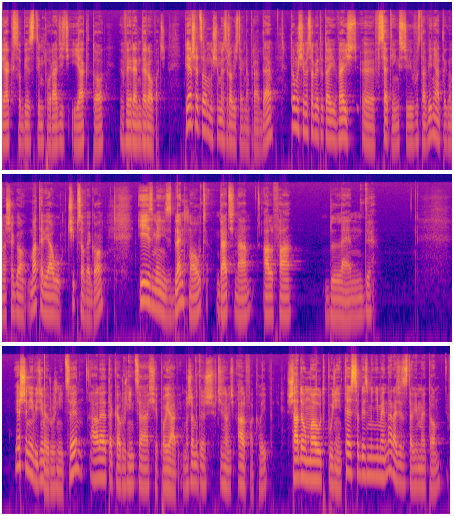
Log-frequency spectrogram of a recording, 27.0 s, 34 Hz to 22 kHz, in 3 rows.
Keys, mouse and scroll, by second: 3.1-4.2 scroll down 7, 7.5-9.2 scroll up 14, 9.2-9.7 scroll up 5, 9.7 scroll down 2, 9.8-10.4 scroll down 6, 10.8-12.4 scroll down 13, 12.9 click, 20.4 click.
